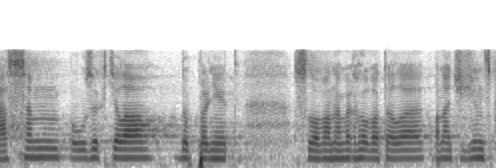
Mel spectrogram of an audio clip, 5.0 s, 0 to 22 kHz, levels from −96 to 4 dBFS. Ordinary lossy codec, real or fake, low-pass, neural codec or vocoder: AAC, 64 kbps; fake; 7.2 kHz; codec, 16 kHz, 8 kbps, FunCodec, trained on Chinese and English, 25 frames a second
